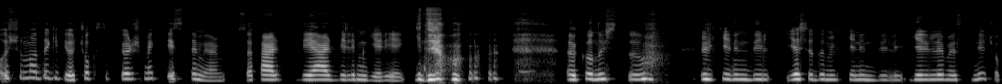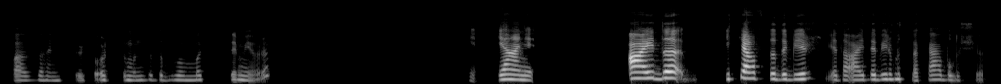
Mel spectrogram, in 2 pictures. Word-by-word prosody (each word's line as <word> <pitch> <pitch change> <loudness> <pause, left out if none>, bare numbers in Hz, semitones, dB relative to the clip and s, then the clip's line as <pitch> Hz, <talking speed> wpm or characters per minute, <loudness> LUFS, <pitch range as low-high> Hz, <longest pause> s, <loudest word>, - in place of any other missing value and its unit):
Hoşuma 295 -2 -8
da - - -9
gidiyor. 260 -8 -3
Çok 275 +4 -10
sık 260 -1 -30
görüşmek 265 +2 -6
de - - -4
istemiyorum. 210 -9 -8
Bu - - -53
sefer 215 +1 -1 0.2
diğer 215 -1 +1
dilim 220 -1 -5
geriye 180 -1 -9
gidiyor. 230 +1 +7 1.3
Iıı, 220 -1 +2
konuştuğum 245 0 -1 0.5
ülkenin 230 -1 -1
dil 230 -1 -6
yaşadığım 230 -1 -1
ülkenin 220 -1 -8
dili 205 0 -15
gerilemesin 220 0 -5
diye 255 +2 -8
çok 250 - -21
fazla, 190 +1 -16
hani, 185 -1 -17
Türk 95 -1 -22
ortamında 200 0 -15
da 205 -3 -18
bulunmak 205 0 -12
istemiyorum. 215 - -13 2.0
Ya - - -24 0.2
yani, 225 -3 +2 1.0
ayda, 285 -2 +8 0.3
2 245 +4 -2
haftada 255 -5 +1
1 250 +4 -2
ya 210 - -14
da 205 - -8
ayda 215 +1 -6
1 235 0 -5
mutlaka 220 -2 -10
buluşuyoruz. 200 -2 -19
220 Hz, 130 wpm, -23 LUFS, 210-245 Hz, 2.0 s, ayda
